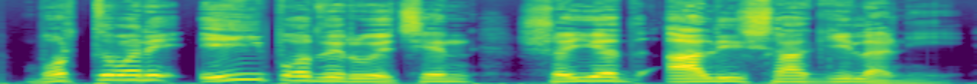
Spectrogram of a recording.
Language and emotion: Bengali, neutral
